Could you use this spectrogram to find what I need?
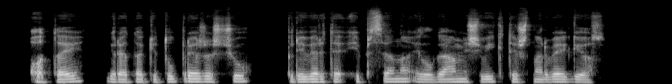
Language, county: Lithuanian, Klaipėda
